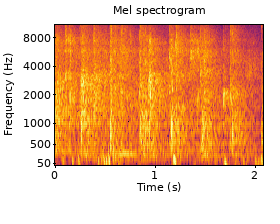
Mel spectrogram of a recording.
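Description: Scattered hand clapping from a small audience: quick, irregular claps, with a brief faint voice in among them.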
